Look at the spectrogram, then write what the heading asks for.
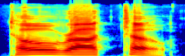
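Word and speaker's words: תורתו: Now, where is the stress going to be? Torato. The accent is on to. That's the tonic syllable.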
